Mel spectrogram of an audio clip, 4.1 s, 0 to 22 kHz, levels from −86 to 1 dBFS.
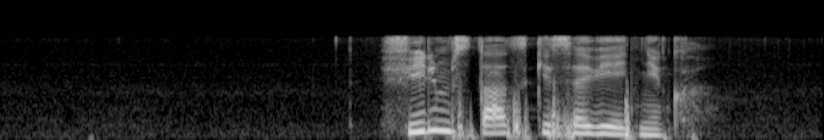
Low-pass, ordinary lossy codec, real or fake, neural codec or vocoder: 7.2 kHz; none; real; none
